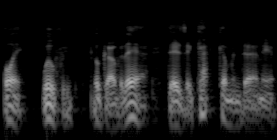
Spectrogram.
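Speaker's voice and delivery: low, soft crab voice; low-voiced crab on the lookout; land crab Reggie. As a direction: warn a pal in a deep, quiet voice. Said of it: "they were talking to each other".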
